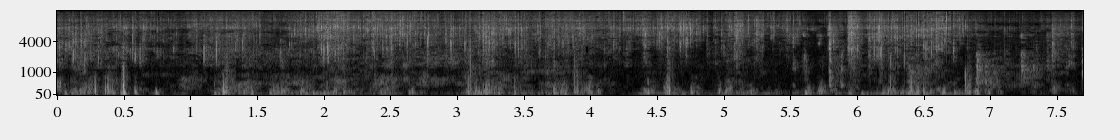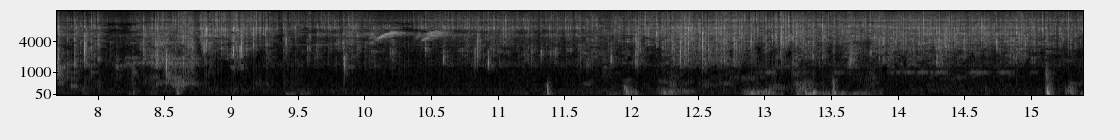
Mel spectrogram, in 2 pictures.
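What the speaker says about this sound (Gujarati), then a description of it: "મેથીમાં પાણી કમ્પ્લીટ ચાલુ કરી દીધું આપણે ગાઈસ" Water running from a hose pipe onto fenugreek plants in a garden bed, a steady broad splashing and gushing rush that carries through with brief dips, with faint bird chirps in the background.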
